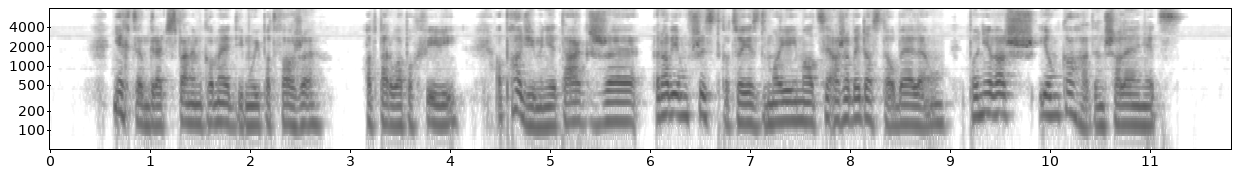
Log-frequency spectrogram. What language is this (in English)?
Polish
